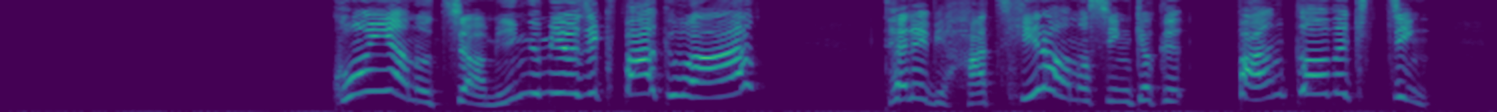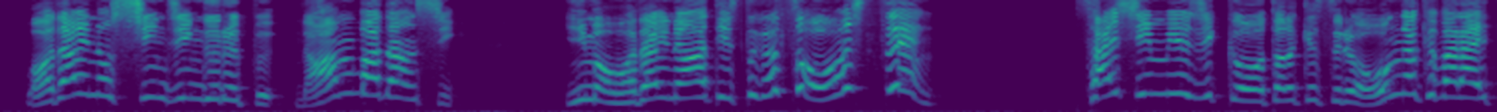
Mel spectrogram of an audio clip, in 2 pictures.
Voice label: Narration Music

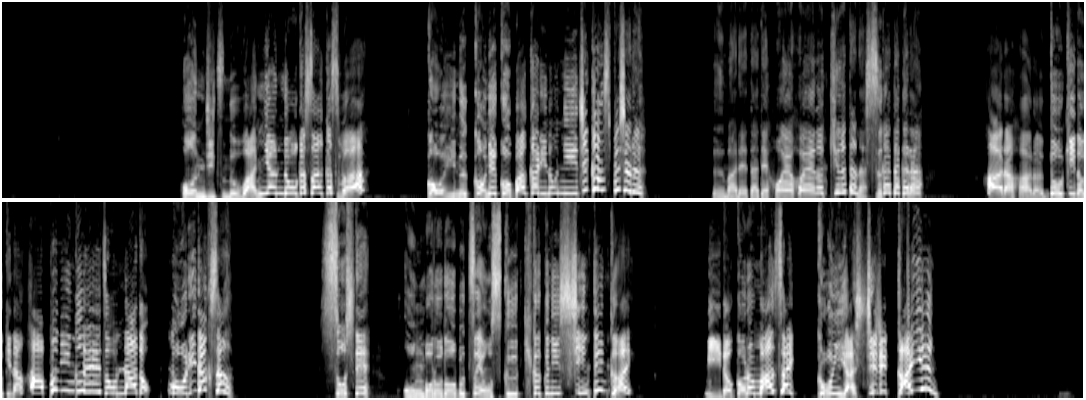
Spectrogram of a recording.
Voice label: Narration Animal

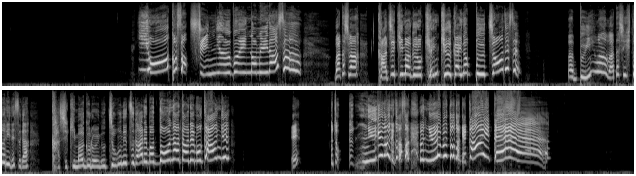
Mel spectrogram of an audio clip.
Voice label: voicesample High Tension Koukousei

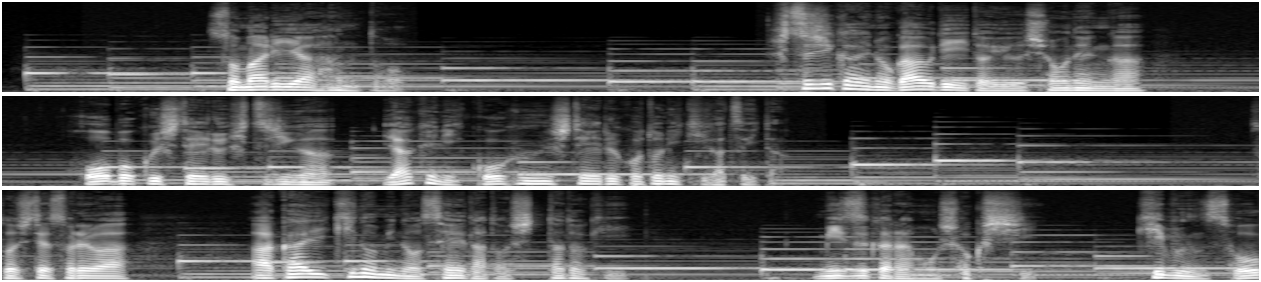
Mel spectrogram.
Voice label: Narration

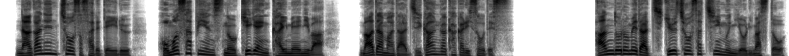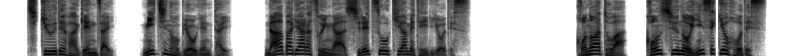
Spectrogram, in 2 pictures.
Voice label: Narration News

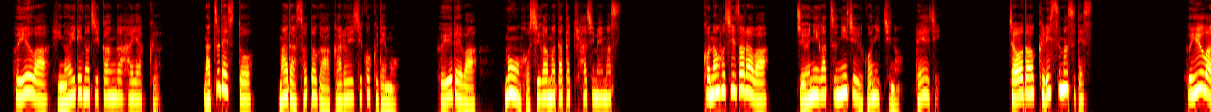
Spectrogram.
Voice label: Narration; Puranetariumu

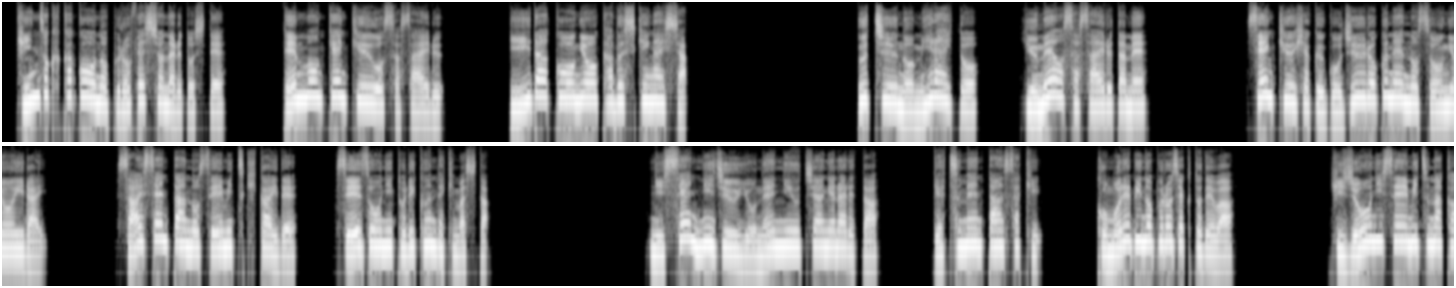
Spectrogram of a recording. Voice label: Narration Business, ナレーション①企業紹介

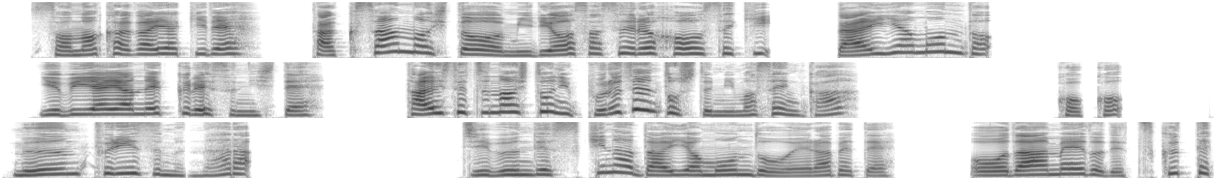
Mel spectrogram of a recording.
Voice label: Narration Business Ad; ナレーション②企業広告; bloomz-inc

